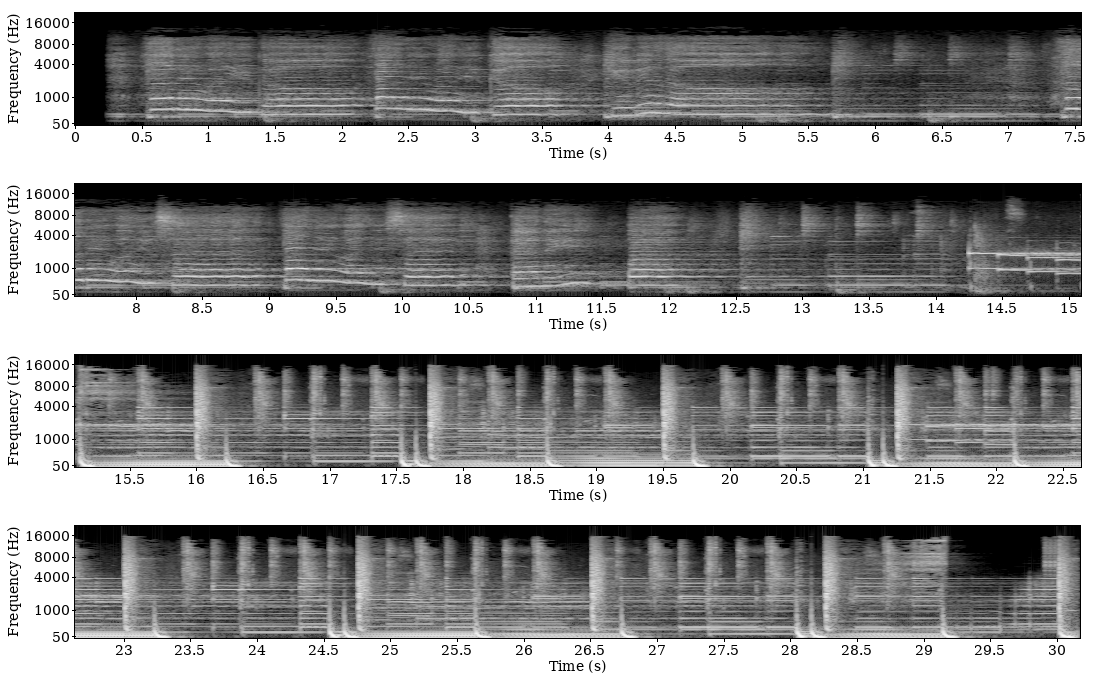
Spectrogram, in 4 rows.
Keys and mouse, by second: 0.3 shift+click, 5.7 shift+click, 7.3 shift+click, 10.0 double click, 11.9 alt+click, 16.5 alt+click, 19.4 alt+click, 21.3 shift+click, 22.7 double click, 26.2 double click, 27.7 alt+click, 29.2 alt+click.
